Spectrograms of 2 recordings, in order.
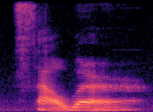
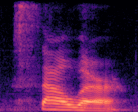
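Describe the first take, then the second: First: It is said with an American accent, final R heard. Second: The same.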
